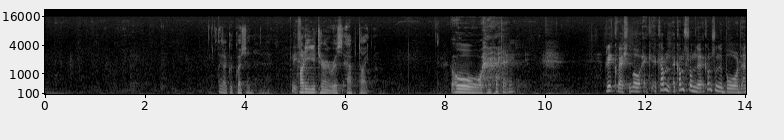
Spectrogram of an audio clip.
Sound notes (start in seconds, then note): 8.7 laughs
